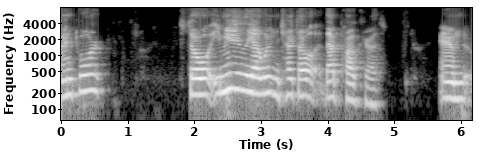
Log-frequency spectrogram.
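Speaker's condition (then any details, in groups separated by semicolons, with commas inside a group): Cerebral palsy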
